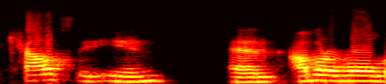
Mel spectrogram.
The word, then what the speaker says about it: Chalcedon: I always pronounced it wrong, Chalcedon, and no one corrected me until I saw people calling it Chalcedon.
